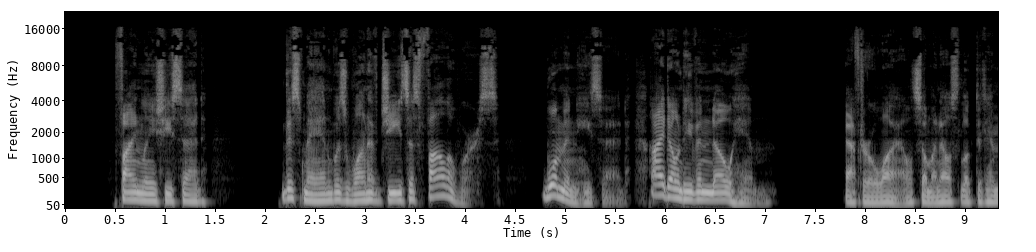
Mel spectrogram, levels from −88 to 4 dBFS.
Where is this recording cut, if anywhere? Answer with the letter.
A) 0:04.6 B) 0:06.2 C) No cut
A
